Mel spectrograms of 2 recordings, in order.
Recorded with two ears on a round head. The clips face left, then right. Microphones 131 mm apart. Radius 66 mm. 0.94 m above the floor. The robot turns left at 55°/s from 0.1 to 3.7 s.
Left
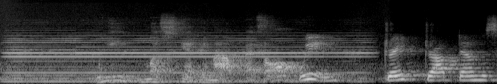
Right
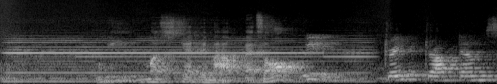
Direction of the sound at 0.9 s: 55° left.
